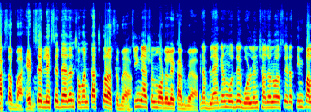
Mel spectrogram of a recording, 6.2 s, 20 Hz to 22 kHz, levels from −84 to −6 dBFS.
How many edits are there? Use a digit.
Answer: 2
